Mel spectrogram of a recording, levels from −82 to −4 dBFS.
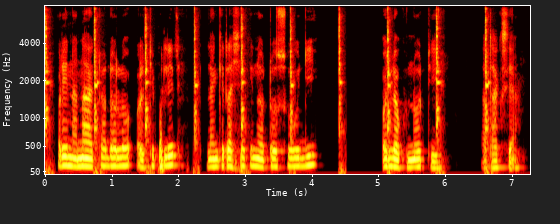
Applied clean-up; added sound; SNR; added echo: none; Clock; 8 dB; none.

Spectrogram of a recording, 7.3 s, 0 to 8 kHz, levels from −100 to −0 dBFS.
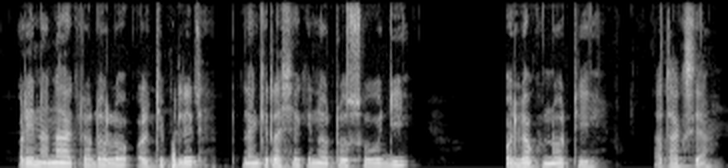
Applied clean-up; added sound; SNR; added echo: none; none; none; none.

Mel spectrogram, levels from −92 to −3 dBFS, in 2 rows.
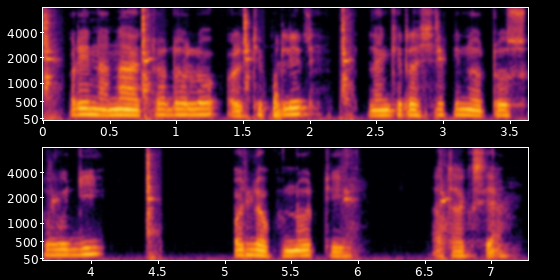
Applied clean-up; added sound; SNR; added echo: neural diffusion model UNIVERSE++.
